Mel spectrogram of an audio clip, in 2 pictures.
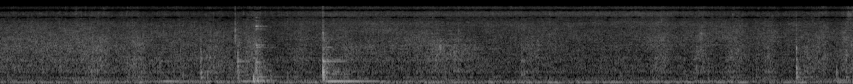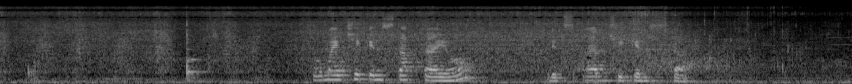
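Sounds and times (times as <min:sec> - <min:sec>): food sizzling in butter: 0:00.0 - 0:16.8
spatula scraping pot: 0:06.5 - 0:11.2.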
